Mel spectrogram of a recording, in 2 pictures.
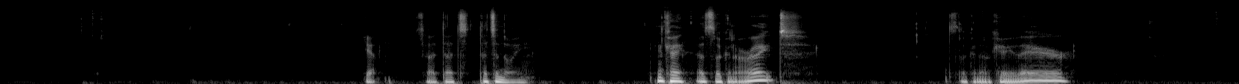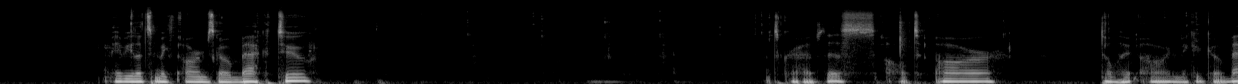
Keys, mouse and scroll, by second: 0.8 r, 1.6 Right, 2.0 Left, 2.2-4.1 Left, 4.2 Left, 4.4 Left, 4.6 Left, 4.8-5.3 Right, 5.5 Left, 5.6 Left, 5.9 Right, 6.0-7.6 Right, 7.7 Right, 7.9 Right, 8.1 Right, 8.3 Right, 8.5 Right, 8.7 Right, 9.0 Right, 9.2 Right, 9.3 Right, 9.6 Right, 10.0 Right, 10.2 Right, 10.5 Left, 11.2 middle click, 11.8-13.0 drag, 13.0 Right, 13.3 middle click, 14.0-16.8 typing, 14.6 middle click, 15.2 middle click, 16.2 shift+middle click, 17.9-19.1 middle drag, 19.1-20.0 scroll up 1, 20.0-21.5 drag, 21.5 alt+r, 21.8-22.8 middle drag, 22.8 r, 24.6 middle click.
